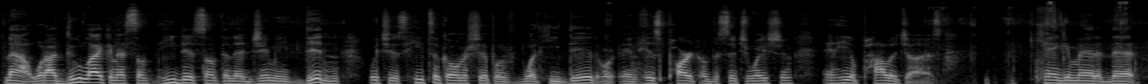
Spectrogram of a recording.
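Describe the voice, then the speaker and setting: Over a tinny, phone-like recording, a mid-range male voice at a moderate pace delivers an opinionated, casual reality show recap. He's emphatic and slangy, with the occasional preachy aside.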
